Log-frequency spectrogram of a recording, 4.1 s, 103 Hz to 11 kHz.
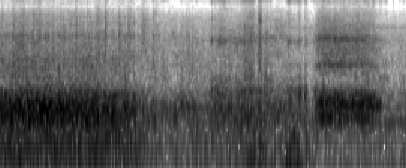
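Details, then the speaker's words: Peugeot P4 (Mercedes G-Wagon military version) under restoration, rear wheels spun by hand in neutral: rough rasping grind surging about four times a second; not the rear axle, suspected to come from the transfer box. "wow horrendous there's something not right under there it doesn't sound like the rear axle either it's definitely coming from that diff uh from the transfer box"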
